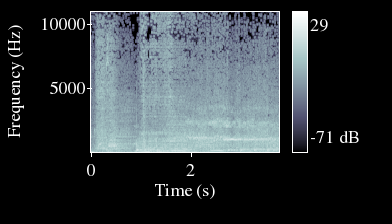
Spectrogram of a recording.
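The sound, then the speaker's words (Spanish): A van roars off with loud, sustained tire skidding as thieves run after it, the squeal rising and falling over a steady engine rumble for several seconds, with no voices. “El ladrón se suelta del susto y ve cómo el furgón desaparece.”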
